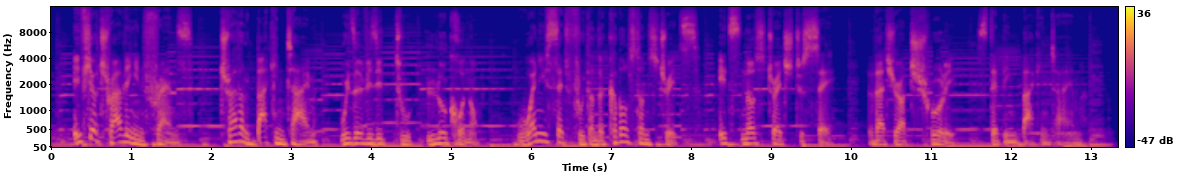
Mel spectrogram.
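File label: French English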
